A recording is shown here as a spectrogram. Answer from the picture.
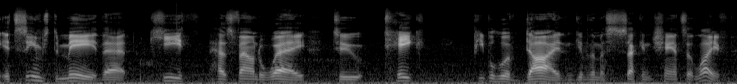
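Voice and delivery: ordinary talk

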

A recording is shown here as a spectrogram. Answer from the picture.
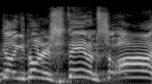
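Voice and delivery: high, loud outburst breaking into "ah"; retold frustrated yelling. Husband not being understood by wife, acted frustrated yell. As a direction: yell in high-pitched frustration, running out of words. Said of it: "we're just yelling and talking very passionately".

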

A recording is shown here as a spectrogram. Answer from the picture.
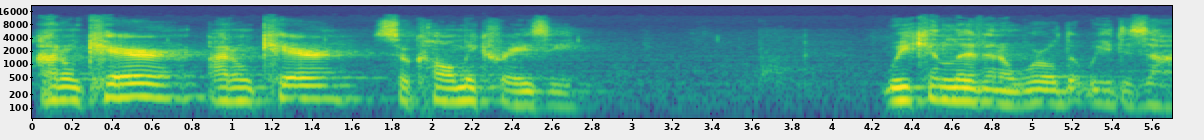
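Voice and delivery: low, soft, reading song lyrics like a poem; soft lyric recitation. Shown as a demonstration. Pastor reciting a favorite song's lyrics to the church, soft and low. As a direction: recite the lyrics gently, almost to himself. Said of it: "lyrics recited again".

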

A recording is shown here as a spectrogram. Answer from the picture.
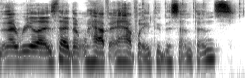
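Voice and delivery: ordinary talk

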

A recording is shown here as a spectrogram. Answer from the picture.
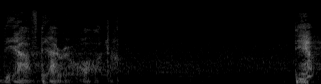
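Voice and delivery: hushed whispered line. Real, not acted. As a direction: drop to a whisper. Whispered end of verse.

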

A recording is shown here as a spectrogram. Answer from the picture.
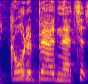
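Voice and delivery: high-pitched mock-angry order; lightly acted parental anger; mad parent. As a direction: send the kid off in a temper. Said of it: "You're mad. And then maybe you say".

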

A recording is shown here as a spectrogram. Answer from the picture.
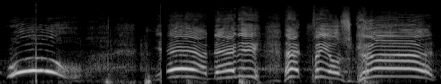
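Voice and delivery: very high shouted glee, last word stretched; exultant whoop. Acted. Revived girl to her Daddy, exultant squealing shout. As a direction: whoop it like an overjoyed child. Acts out raised girl's joy.

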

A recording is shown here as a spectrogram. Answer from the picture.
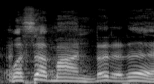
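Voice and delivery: light imitation of a Jamaican accent; lightly voiced Jamaican dad. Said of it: "with his Jamaican accent".

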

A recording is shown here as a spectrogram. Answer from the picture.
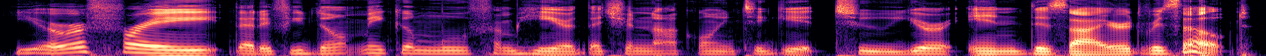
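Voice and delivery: ordinary talk, nothing marked

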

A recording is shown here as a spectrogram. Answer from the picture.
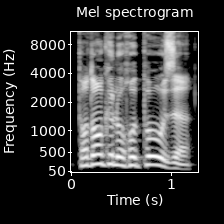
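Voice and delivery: high, loud coaxing voice; Vera speaking. A narrator's reading. Vera coaxes her young client, high and loud. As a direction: call him over, high and loud. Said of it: "a dit ma bien-aimée".

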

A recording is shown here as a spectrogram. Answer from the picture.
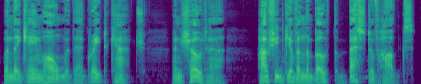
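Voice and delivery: plain reading voice

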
